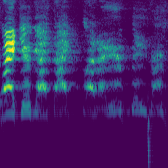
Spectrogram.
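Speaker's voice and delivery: mock angry snarl. Wife snarling at husband.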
